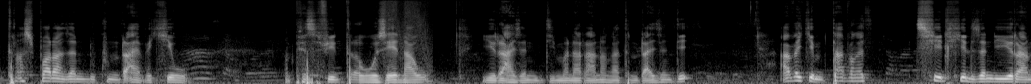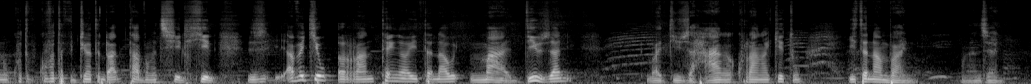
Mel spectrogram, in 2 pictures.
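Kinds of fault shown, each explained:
Stuck bit: From 3.83 to 4.33 s the speech turns harsh and buzzy. The likely cause is one converter bit held at a fixed value, which adds or removes a step of about -35 dBFS on roughly half the samples. The waveform shows small square offsets riding on the signal, and the spectrogram shows broadband hash filling that half-second.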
